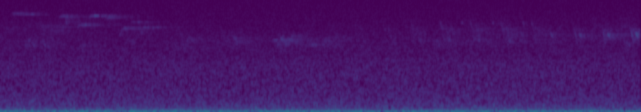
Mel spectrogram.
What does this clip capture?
Brown Creeper, Red-eyed Vireo, Scarlet Tanager, Ovenbird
